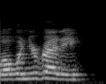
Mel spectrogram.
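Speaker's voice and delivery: mock, very smug delivery. Speaker repeating what listeners have heard them say, retelling a smug remark. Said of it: "I say it very smugly".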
